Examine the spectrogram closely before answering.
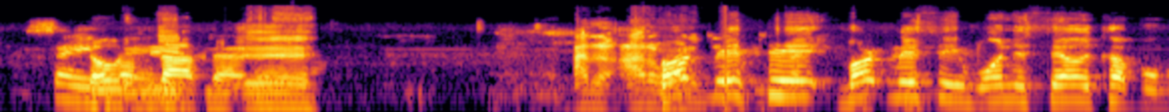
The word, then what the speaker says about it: Messier: It's Mark Messier.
